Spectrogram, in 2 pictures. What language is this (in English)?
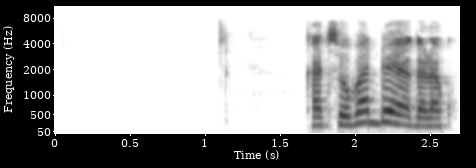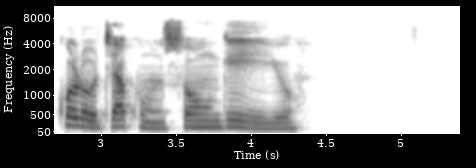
Ganda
